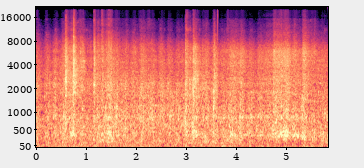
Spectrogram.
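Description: Sagardari Express intercity train running on the Rajshahi–Abdulpur line, a steady close rumble of wheels on rails with rhythmic clickety-clack over a constant roar, no voices.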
